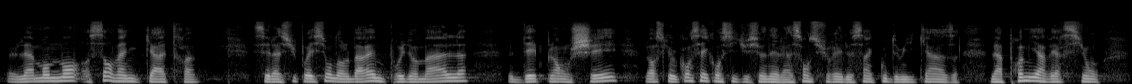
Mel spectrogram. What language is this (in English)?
French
